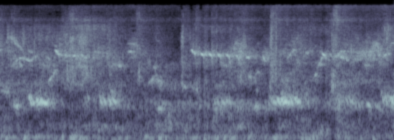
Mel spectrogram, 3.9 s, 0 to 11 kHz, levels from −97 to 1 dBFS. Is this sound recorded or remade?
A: remade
